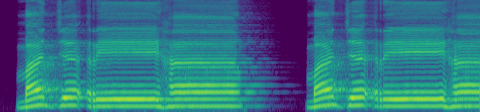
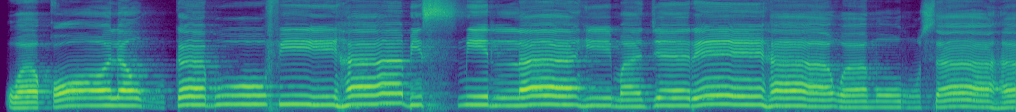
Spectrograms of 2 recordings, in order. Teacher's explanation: Di bawah huruf ro yang berharokat fathah berdiri ada tulisan kecil, imalah. Maka huruf ro harus dimeringkan berbunyi e dan dipanjangkan 2 harokat.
